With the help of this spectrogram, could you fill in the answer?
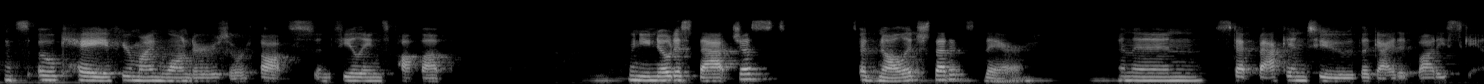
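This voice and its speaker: A woman guiding a meditation, speaking in an unhurried, gently instructive way with long pauses. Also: on the low side, steady tone. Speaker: meditation guide. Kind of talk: guided meditation, body scan. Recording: echoey room.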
